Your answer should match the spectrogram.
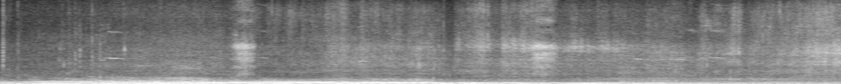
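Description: An engine revving, its pitch climbing over the first few seconds, then holding steady before giving way to a duller rumble a little past the middle.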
